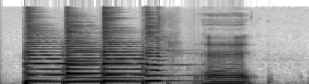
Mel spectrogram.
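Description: Bağlama (Turkish long-necked lute) picked with a plectrum: a short run of about four plucked notes in the first two seconds, each ringing on after it is struck.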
